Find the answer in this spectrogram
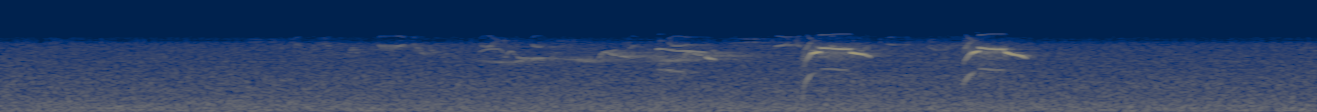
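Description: Bird calls: a run of soft chirping notes, then two loud, short calls about a second apart, each rising and then falling in pitch.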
